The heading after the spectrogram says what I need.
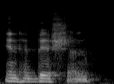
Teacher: to be stressing on that second syllable in inhibition but rather your length and your stress is on the bish syllable and then we end with a syllabic n going right from that sh sound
